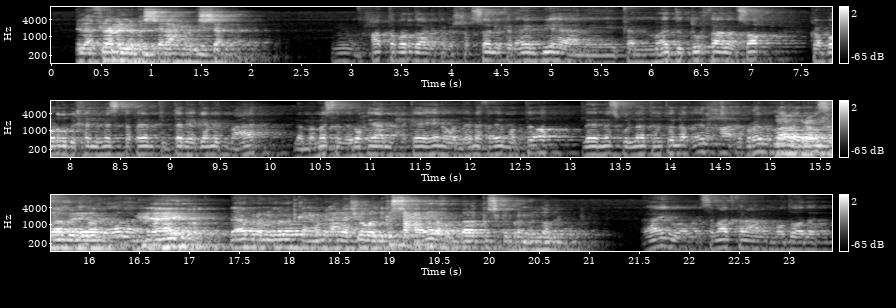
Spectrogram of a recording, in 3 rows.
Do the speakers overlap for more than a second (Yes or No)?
Yes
